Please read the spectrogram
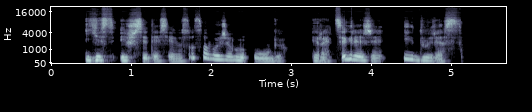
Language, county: Lithuanian, Vilnius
